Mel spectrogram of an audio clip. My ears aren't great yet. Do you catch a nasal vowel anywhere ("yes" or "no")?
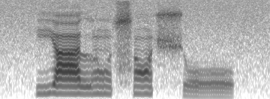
yes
